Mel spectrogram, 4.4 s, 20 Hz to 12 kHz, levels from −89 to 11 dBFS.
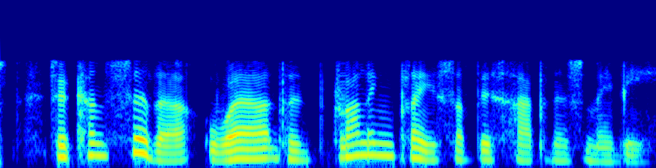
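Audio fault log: Throughout: iLBC codec. The whole clip has the narrowband iLBC sound, with the band squeezed to roughly 150 Hz to 3.7 kHz, so there's no air or sibilance up top. The coding damage is easy to hear: the speech has a grainy, slightly synthetic edge because each 30 ms frame's excitation is coded on its own. The rough texture and 30 ms framing fit iLBC's 13.33 kbps mode.
2.27 to 2.32 s: lost iLBC frames. There's a short dropout of about 30 ms, consistent with one lost frame. The decoder fills it by repeating the last pitch cycle with some noise mixed in, so you hear a brief held, faintly buzzy vowel instead of a hard silence. Because iLBC frames don't depend on earlier ones, the speech snaps straight back to normal right after the gap.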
